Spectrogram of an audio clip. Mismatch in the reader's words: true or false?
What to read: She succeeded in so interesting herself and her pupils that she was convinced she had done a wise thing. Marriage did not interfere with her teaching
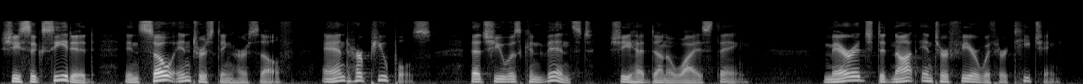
false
